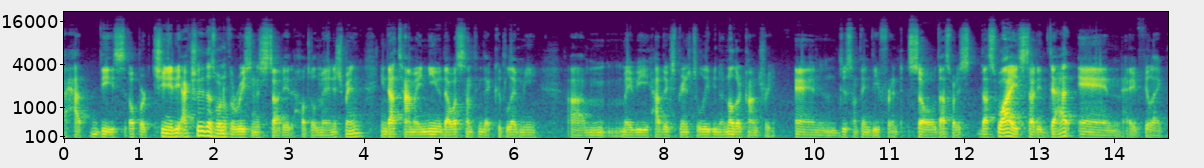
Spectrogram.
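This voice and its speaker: Male, 30s, Venezuelan accent, native Spanish speaker, deep register, halting conversational interview delivery with repeated phrases. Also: fairly even intonation, bright, forceful tone. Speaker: interview guest, content creator.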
